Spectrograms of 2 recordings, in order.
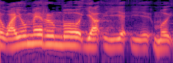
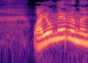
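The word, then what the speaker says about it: וַיֹּאמֶר: 여호와께서 내게 이르시되 와요메르 야외 이렇게 아니면 예흐와 이렇게 이제 발음되거든요. 와요메르는 여러분 와우 계속법이 붙었기 때문에 아마르, 와우하고 아마르가 합쳐진 말이 와요메르 이렇게 발음이 된 겁니다.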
